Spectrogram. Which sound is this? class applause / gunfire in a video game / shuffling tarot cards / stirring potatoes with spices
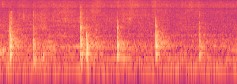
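stirring potatoes with spices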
